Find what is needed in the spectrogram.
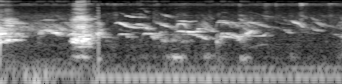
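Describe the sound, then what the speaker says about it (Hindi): Turkeys, guinea fowl and Sonali chickens crowd around spilled rice, giving high chattering calls and clucks over a low steady hum, near and fairly faint. "इसमें टर्की भी है, गिनी फाउल भी है, सोनाली भी है।"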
